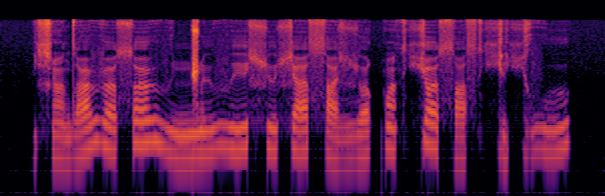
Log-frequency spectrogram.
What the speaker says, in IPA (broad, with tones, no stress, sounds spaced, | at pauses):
ɕ ã˩ dˤ ø˨˥ v ø˩˧ sˤ ø˦˥ v ɪ˩ ŋ͡ǁ ʏ˨˥ v e˨˥ ɬ ʏ˨˥ ɬ e˨˥ sˤ a˩ ɮ o˨˥ qʷ ɛ̃˨˥ sˤ ç ʏ˥˩ sˤ a˩˧ sˤ ç ə˩ ç ʊ˨˥ v ʊ˨˥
